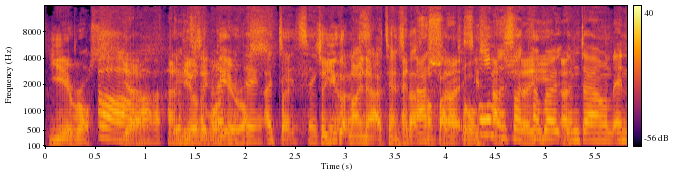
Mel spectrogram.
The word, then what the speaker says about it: gyros: of them right except Heroes and you said it's a kebab and it's pronounced Euros I wrote them down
